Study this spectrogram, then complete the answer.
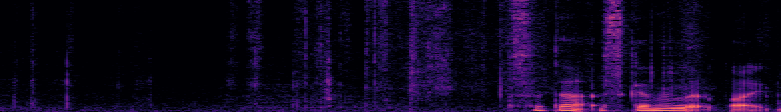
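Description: Paper crinkles and rustles softly between fingers.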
